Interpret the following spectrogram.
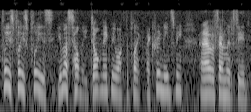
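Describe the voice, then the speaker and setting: A man's voice: high-pitched, a little fast, slight background noise, natural voice. A man voicing a desperate male pirate prisoner pleading not to walk the plank, on slightly dull lo-fi audio. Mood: begging. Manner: pleading, repetitive.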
